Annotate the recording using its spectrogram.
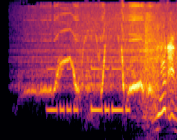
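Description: Electronic intro sting fading in: steady synthetic tones, a brief tone that sweeps up and back down, and a lower tone chopped into rapid beeps, with a few sharp clicks.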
